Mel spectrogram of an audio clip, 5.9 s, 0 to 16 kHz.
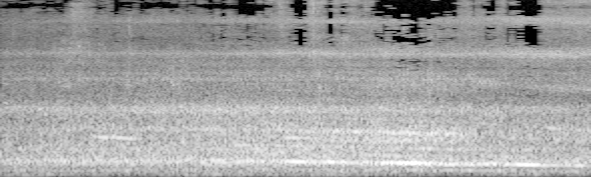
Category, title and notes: Soundscapes > Urban
voice 14-11-2025 2 tram
Rattikka, Tram, TramInTampere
